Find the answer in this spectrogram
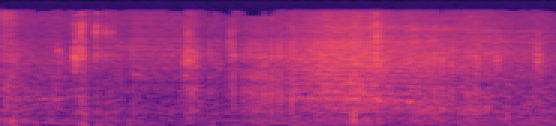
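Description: A few faint clicks from the metal latches of a flight case being opened, with soft handling noise.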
